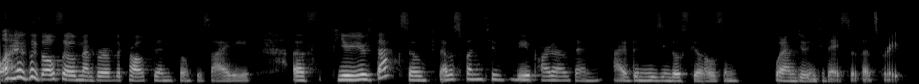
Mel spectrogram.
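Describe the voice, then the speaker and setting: Woman, twenties, French Canadian accent, warm tone, casual student talk, chatty with fillers. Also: mid-range voice. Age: 20s. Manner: chatty, many fillers and restarts, light laughs. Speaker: guest speaker, assistant editor.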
